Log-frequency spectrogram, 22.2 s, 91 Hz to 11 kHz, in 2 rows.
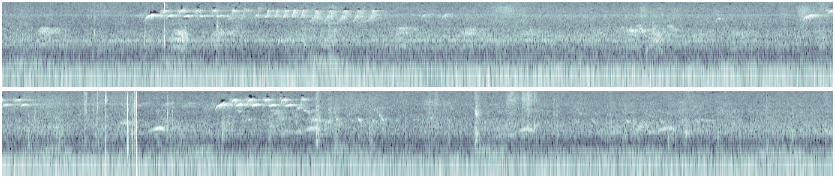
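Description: Birds calling outdoors: bursts of rapid, high-pitched chattering notes a few times, with scattered short chirps between. A steady low rumble runs underneath, and a single sharp knock about 13 seconds in is the loudest sound.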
